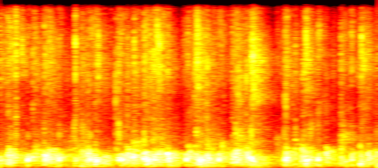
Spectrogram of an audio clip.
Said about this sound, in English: So can we have a round of applause for our volunteers?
